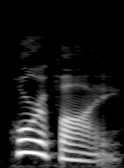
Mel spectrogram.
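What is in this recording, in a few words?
"horrify", English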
